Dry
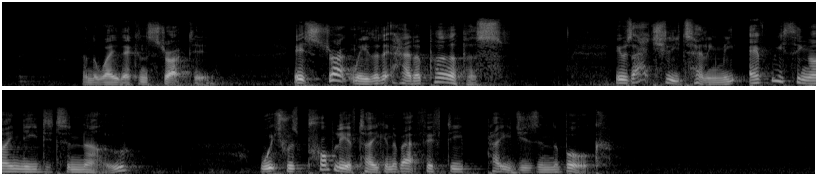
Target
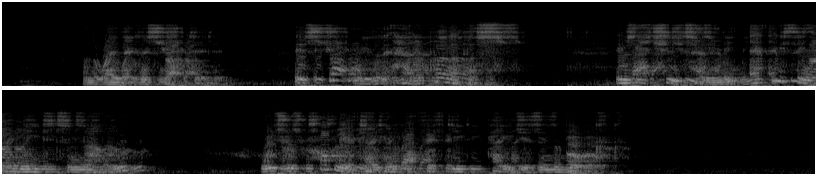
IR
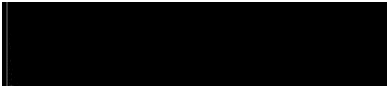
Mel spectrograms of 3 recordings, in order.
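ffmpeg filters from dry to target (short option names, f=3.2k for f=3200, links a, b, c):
-filter_complex "[0:a]aecho=1:1:1:0.96,asettb=1/sr,asplit=3[a][b][c];[a]atrim=end=3.004[d];[b]atrim=start=3:end=4.07,asetpts=PTS-STARTPTS,afade=t=in:d=0.004:c=qsin,afade=t=out:st=1.066:d=0.004:c=qsin,acompressor=threshold=-31dB:ratio=4[e];[c]atrim=start=4.066[f];[d][e]acrossfade=d=0.004:c1=hsin:c2=qsin[g];[g][f]acrossfade=d=0.004:c1=qsin:c2=hsin,acrossover=split=250[h][i];[h]flanger=delay=4.4:depth=5.7:regen=82:speed=1:shape=sinusoidal[j];[i]asoftclip=type=hard:threshold=-33dB[k];[j][k]amix=inputs=2:normalize=0,aecho=1:1:32.07|186.6:0.794|0.562[l];[1:a]atrim=start_sample=2205,afade=t=out:st=0.42:d=0.01,atrim=end_sample=18963[m];[l][m]afir=irnorm=-1:irlink=0" -ar 16000 -c:a pcm_alaw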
